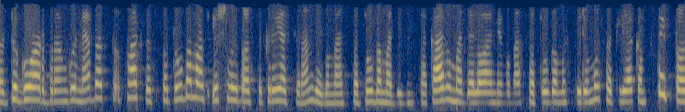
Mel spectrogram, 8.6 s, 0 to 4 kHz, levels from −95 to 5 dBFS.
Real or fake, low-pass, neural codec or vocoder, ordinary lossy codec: real; 3.6 kHz; none; MP3, 32 kbps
